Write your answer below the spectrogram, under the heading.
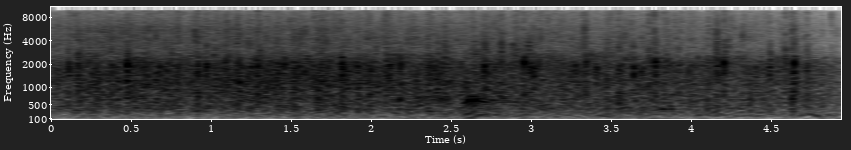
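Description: An audience applauds steadily, dense overlapping clapping holding at an even, fairly loud level for the whole stretch with no voices standing out.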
